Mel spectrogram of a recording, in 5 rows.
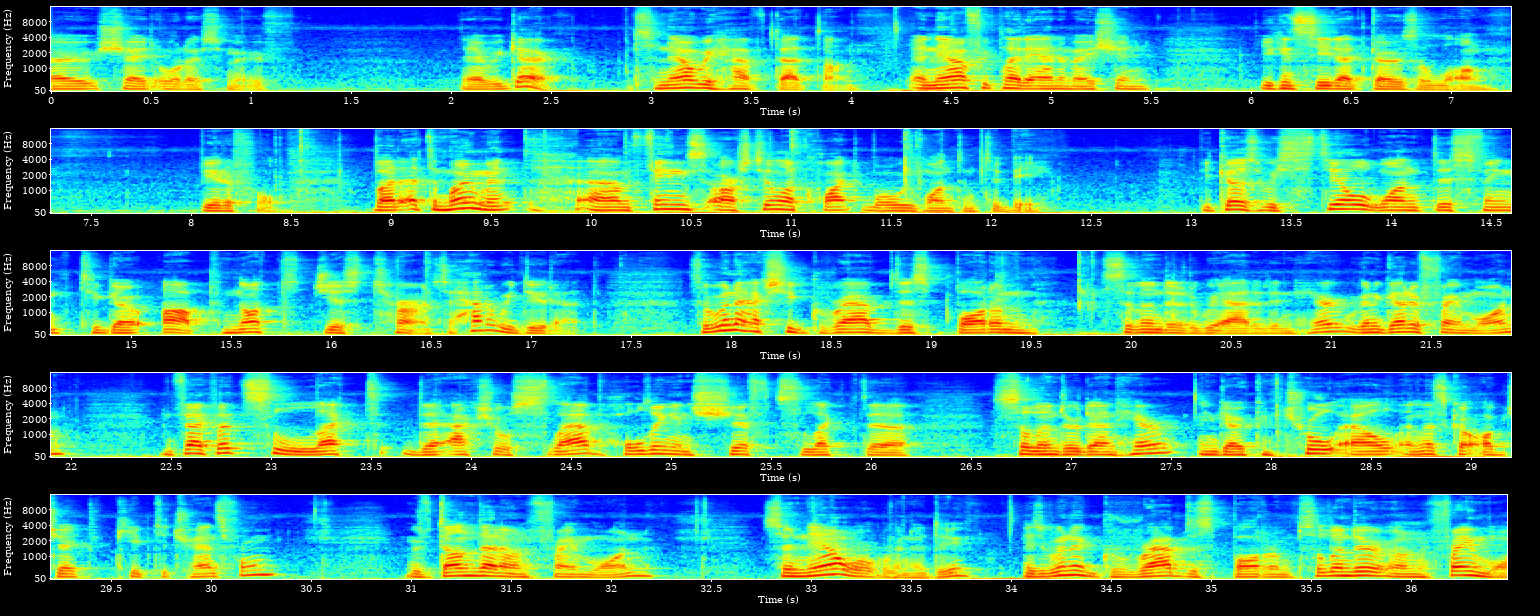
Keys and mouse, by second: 4.5 space, 8.4 space, 9.7 KP_1, 10.2 space, 10.8 space, 11.5 shift+Left, 13.6 middle click, 13.9-19.0 right drag, 15.5 space, 16.3 space, 18.4 g, 19.0-22.9 middle drag, 19.7 shift+Left, 22.9 click, 23.0-24.1 middle drag, 25.4 shift+click, 27.9 ctrl+p, 31.3-34.7 middle drag, 33.3 KP_1, 34.7-35.3 drag, 35.3-36.2 middle drag, 36.2-36.4 drag.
